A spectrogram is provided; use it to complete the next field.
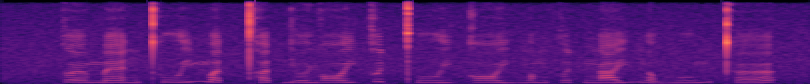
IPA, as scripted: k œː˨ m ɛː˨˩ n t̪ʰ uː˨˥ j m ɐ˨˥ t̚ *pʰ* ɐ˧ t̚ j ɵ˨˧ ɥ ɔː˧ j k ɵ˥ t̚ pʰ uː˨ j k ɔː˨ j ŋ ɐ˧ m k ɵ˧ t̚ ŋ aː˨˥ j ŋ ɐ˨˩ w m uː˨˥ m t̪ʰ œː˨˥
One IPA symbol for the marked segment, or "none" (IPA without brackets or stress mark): t̪ʰ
